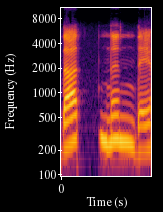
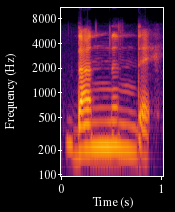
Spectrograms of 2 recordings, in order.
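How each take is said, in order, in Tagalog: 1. Ang unang pantig ay nagtatapos sa tunog na t. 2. Ang unang pantig ay nagtatapos sa tunog na n. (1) "yung dat nende" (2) "magiging dan nende"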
